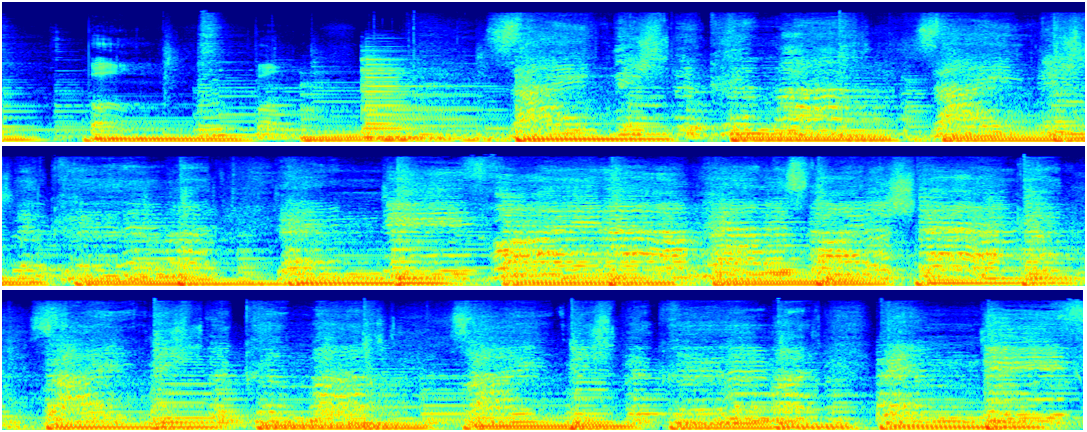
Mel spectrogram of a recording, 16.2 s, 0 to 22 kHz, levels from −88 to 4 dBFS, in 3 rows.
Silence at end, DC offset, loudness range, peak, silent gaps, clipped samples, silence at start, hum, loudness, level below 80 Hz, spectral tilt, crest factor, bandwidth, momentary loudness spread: 0 s; under 0.1%; 2 LU; -2 dBFS; none; under 0.1%; 0 s; none; -18 LUFS; -22 dBFS; -6 dB/octave; 16 dB; 16.5 kHz; 5 LU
